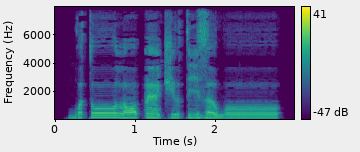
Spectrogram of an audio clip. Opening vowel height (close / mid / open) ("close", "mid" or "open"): mid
